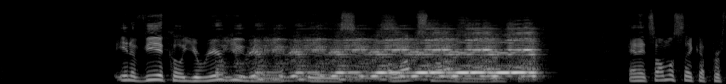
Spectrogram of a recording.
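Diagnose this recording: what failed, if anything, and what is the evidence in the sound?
The failure is acoustic feedback howl, at the call processing stage. From 2.15 s a tone builds under the speech and swells to about 13 dB above it. It sits around 500 Hz and pulses roughly every 400 ms. It stops at 5.63 s. Two devices on the same call share a room. Each pass from loudspeaker back into microphone adds level. The loop favours one band near 500 Hz, and its round trip sets the pulse rate.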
